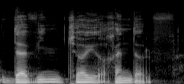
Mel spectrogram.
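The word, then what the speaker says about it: Da'Vine Joy Randolph: Davin Joy Randolph.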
